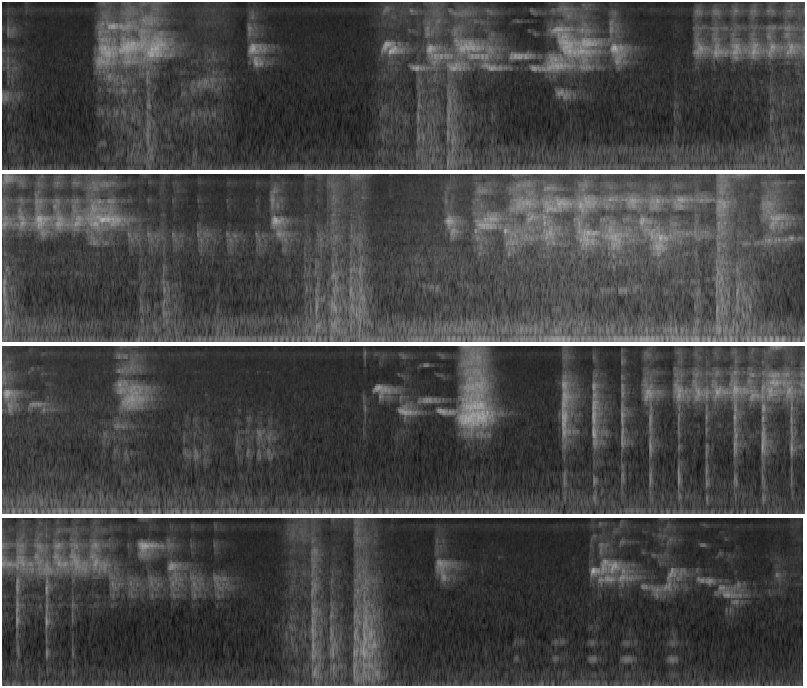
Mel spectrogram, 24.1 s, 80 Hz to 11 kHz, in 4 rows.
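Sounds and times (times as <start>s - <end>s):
bird singing chirps and whistles: 2.9s - 8.2s, 14.8s - 15.8s
bird clicking notes: 16.2s - 18.8s
harsh rasping bird call: 21.8s - 23.7s.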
